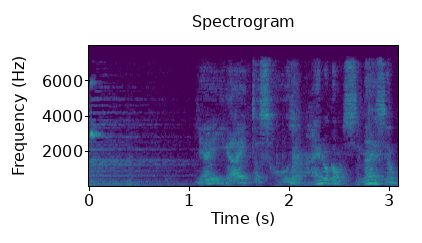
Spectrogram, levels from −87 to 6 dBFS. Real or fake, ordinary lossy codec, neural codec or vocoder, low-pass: real; none; none; 7.2 kHz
